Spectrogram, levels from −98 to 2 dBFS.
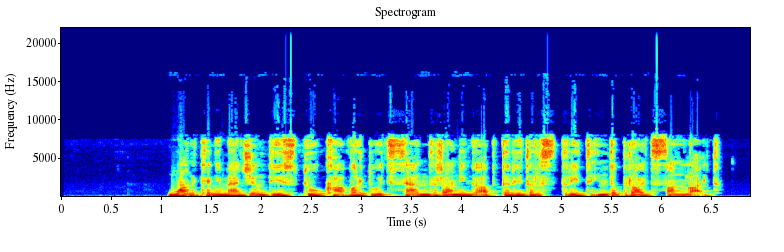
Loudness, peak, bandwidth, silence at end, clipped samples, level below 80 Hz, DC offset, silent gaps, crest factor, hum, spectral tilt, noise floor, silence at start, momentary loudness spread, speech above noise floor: -11 LUFS; 0 dBFS; 8.4 kHz; 0.3 s; under 0.1%; -42 dBFS; under 0.1%; none; 12 dB; none; -4.5 dB/octave; -69 dBFS; 1.05 s; 4 LU; 58 dB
